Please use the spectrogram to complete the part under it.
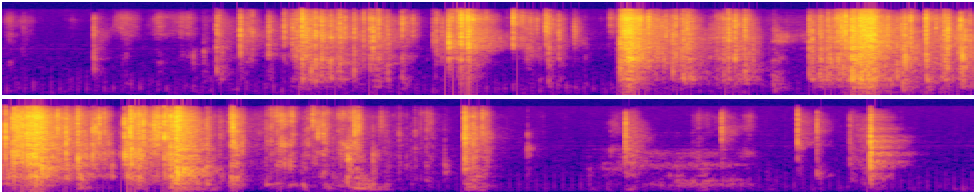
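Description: A foil wrapper crinkles and tears as a card pack is opened.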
